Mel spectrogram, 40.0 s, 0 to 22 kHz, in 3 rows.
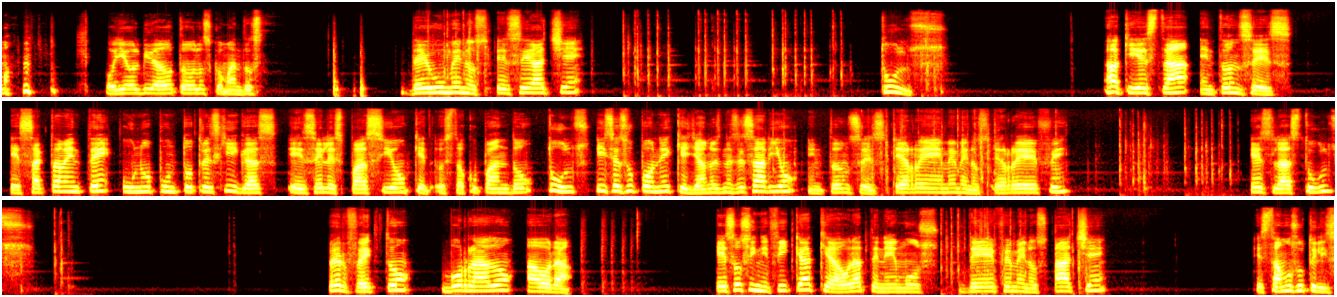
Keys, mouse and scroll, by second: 3.9-4.9 typing, 5.9-8.4 typing, 9.1 Return, 14.4-18.7 drag, 19.2 click, 20.9-25.8 typing, 27.1 Return, 30.7-32.5 scroll down 1, 33.2-34.2 drag, 35.7-37.4 typing.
